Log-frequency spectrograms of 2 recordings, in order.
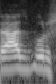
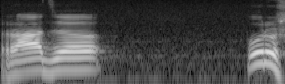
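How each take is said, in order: First: The word is said smoothly without a break. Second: A gap is left between the two parts. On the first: The speaker calls it right. "नित्या समास है" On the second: The speaker calls it wrong. "अर्धमात्रा काल से ज्यादा व्यवधान दे रहा हूं ... ये गलत हो गया"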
